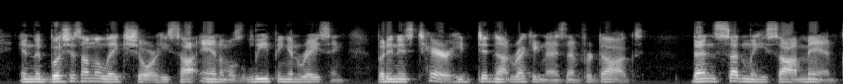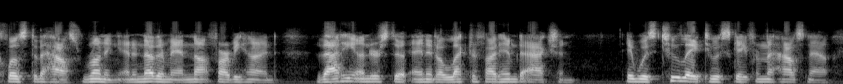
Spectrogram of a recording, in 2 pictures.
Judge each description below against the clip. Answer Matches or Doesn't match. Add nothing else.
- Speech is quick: Matches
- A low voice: Matches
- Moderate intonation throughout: Doesn't match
